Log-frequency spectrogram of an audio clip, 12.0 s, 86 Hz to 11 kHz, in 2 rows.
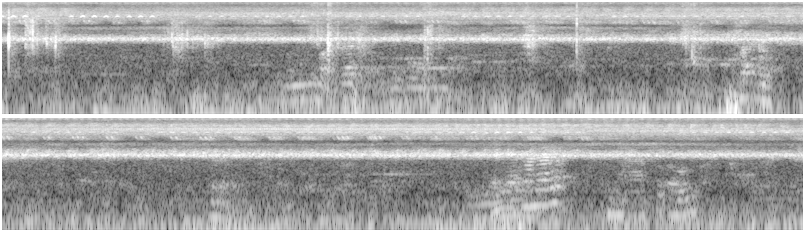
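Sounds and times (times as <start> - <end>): insects droning: 0.0 - 12.0.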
